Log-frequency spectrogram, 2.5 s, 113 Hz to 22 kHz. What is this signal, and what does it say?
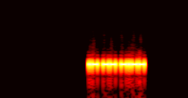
Morse code, heard as a keyed tone, about 50 wpm, 700 Hz. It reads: AMY
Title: USA Common Names - Max 5 Letters - 50wpm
